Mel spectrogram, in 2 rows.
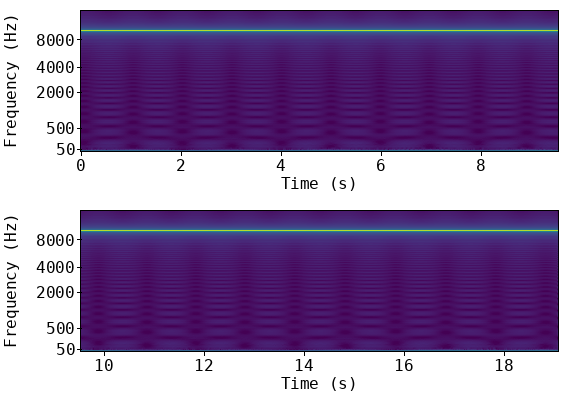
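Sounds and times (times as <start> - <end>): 
10 Hz sine tone in right channel: 0.0 - 19.0.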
